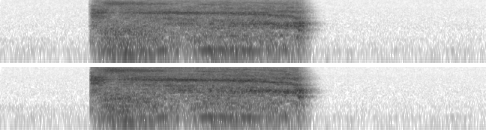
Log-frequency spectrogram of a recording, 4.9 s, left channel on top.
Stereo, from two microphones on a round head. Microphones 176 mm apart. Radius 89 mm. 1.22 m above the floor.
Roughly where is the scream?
Right.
